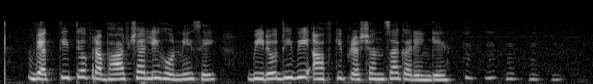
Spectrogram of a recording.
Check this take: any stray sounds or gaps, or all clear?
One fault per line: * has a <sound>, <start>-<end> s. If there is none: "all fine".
* has a laugh, 4.6-5.7 s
